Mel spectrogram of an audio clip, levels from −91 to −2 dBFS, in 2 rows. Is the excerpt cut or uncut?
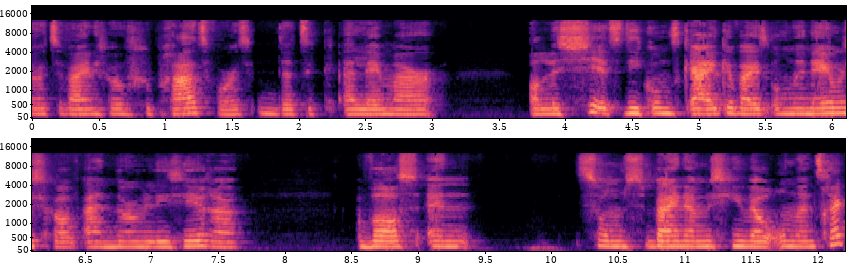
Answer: cut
